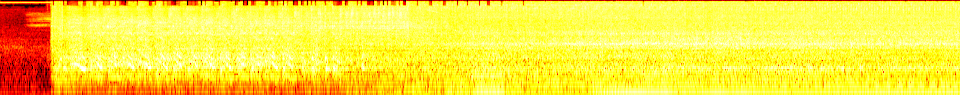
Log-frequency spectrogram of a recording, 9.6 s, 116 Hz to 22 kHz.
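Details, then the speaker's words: 2012 Kia Sportage 3, G4KD engine, 76,000 km, first start after overhaul for scored cylinders/knock, fresh antifreeze, oil still low: brief crank, clean catch, even steady idle, no knocks or ticks; normal start and idle. "sage работает давай руку с очередным почином поздравляет со вчерашним днем рождения и с очередным баг с почином все работает"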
